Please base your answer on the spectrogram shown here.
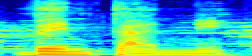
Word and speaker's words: vent'anni: Notice that when the number ends with a vowel and is followed by anni, Italians often drop the final vowel for smooth pronunciation. 20 anni, vent'anni.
